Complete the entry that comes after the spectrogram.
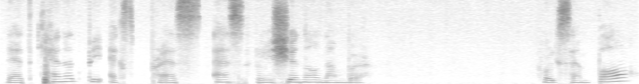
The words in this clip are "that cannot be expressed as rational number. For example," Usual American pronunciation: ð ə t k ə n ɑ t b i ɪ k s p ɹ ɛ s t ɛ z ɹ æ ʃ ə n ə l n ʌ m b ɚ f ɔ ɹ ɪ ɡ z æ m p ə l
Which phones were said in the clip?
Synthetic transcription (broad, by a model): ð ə t k ə n ɑ t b i ɪ k s p ɹ ɛ s t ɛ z ɹ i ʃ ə n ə l n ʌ m b ɚ f ɔ ɹ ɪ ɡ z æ m p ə l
